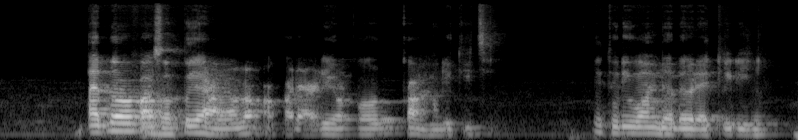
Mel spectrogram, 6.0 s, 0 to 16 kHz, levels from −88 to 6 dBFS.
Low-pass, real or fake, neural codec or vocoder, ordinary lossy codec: 14.4 kHz; fake; codec, 44.1 kHz, 2.6 kbps, SNAC; none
